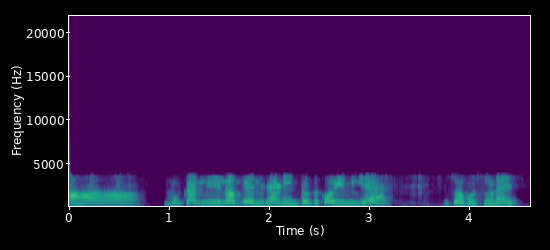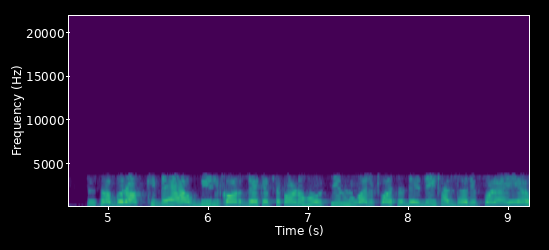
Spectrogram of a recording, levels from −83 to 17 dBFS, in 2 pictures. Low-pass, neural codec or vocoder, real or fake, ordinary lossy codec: 3.6 kHz; none; real; none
